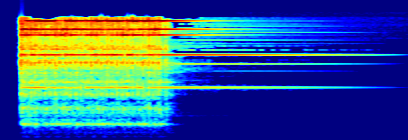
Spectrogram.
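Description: Old-style telephone bell ringing: a rattling ring of about a second and a half that stops abruptly, leaving the bells ringing on and fading away.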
